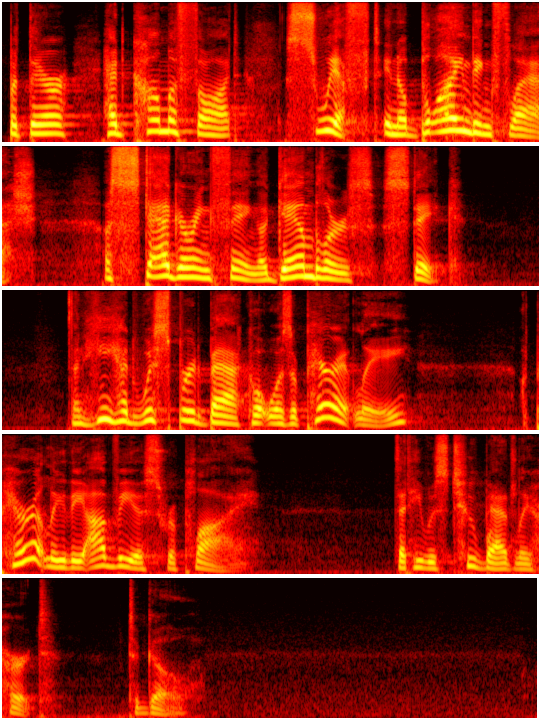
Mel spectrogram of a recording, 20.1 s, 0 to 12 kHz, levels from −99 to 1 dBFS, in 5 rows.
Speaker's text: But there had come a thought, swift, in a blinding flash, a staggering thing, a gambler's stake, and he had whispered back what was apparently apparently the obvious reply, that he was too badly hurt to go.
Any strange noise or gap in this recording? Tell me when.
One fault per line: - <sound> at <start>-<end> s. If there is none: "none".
none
